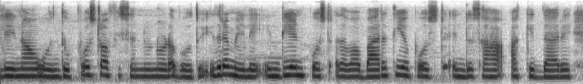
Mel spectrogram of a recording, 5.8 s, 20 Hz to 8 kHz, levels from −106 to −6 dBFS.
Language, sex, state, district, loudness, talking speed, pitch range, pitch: Kannada, female, Karnataka, Bellary, -26 LUFS, 175 wpm, 205-230 Hz, 210 Hz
